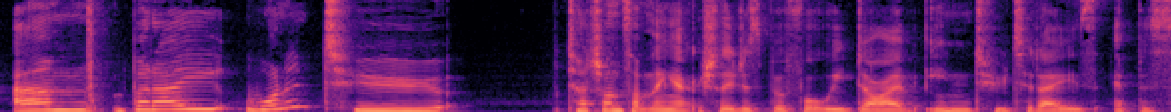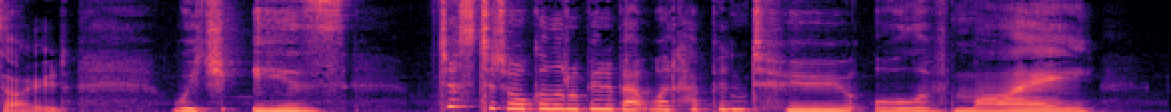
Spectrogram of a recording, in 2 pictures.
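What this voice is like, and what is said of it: Croaky, hoarse voice. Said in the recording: “I have got a very croaky, ... apologies for the slight croak and probably extra pauses for water today”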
